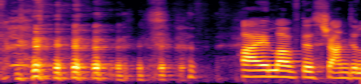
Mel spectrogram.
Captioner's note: chuckles; laughs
